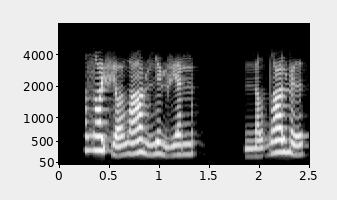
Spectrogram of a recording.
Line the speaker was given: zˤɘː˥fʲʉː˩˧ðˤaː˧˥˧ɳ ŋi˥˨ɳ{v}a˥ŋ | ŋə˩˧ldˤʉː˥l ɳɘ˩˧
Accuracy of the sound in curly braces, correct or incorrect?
incorrect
